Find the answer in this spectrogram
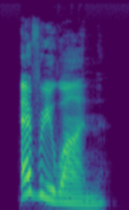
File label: "EVERYONE", english; 3000 words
